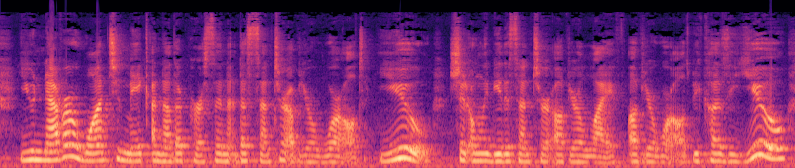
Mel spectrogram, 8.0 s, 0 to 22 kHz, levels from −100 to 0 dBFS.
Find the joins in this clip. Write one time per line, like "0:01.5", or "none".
none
